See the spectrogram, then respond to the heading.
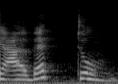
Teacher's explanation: So you say عبدتم, not عبدتم. Do not give qalqala to the dal. There is no such thing here.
